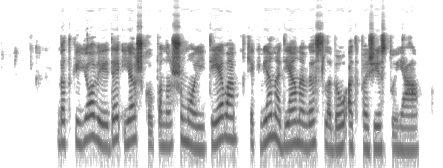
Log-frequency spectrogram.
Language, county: Lithuanian, Klaipėda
